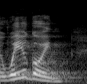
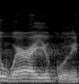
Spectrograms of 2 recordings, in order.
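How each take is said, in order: First: It is said in a local island dialect. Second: It is said in standard English. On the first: This is how locals actually say it. "if you speak in our, our migratory, we say" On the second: Locals do not say it this way. "we don't say"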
